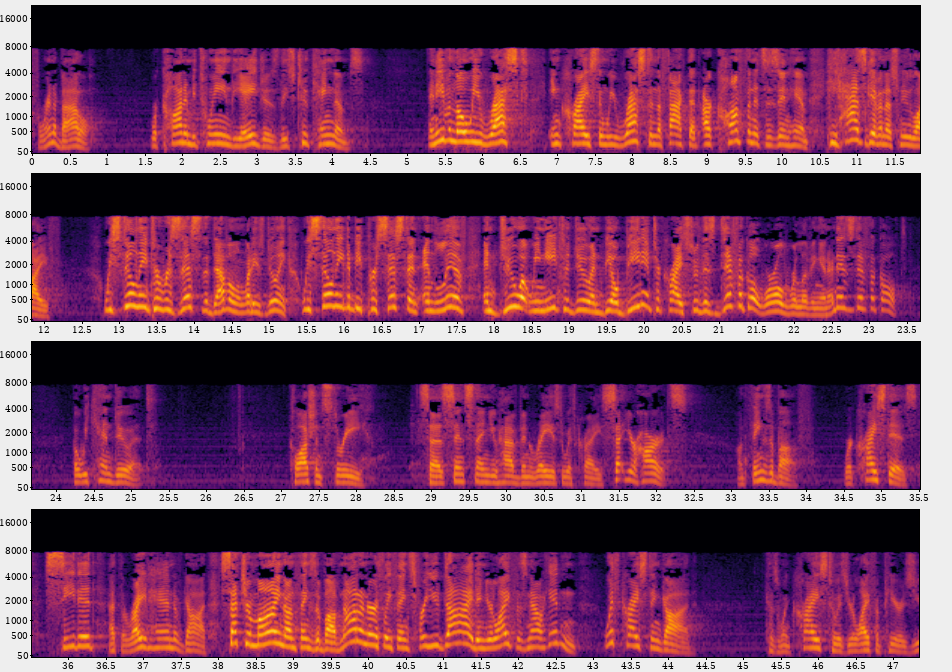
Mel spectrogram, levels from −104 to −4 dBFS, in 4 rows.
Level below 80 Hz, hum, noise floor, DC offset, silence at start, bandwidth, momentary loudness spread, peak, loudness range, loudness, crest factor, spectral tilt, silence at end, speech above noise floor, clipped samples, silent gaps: -76 dBFS; none; -69 dBFS; under 0.1%; 0.1 s; 8.2 kHz; 16 LU; -4 dBFS; 12 LU; -25 LUFS; 24 dB; -3 dB/octave; 0 s; 43 dB; under 0.1%; none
